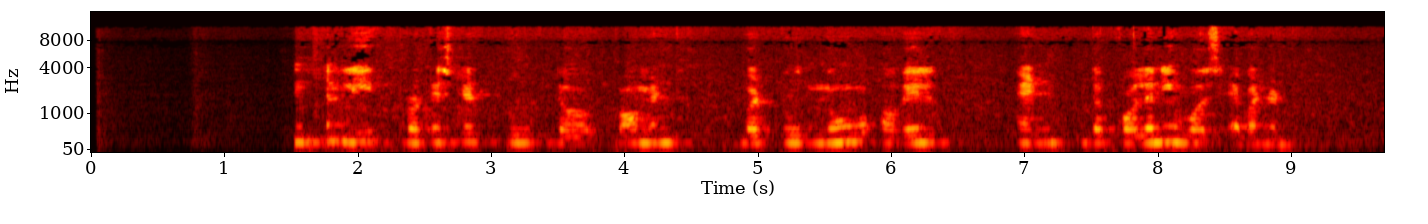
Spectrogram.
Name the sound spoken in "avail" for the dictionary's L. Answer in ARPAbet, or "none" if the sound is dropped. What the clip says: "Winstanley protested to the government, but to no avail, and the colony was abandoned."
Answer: L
